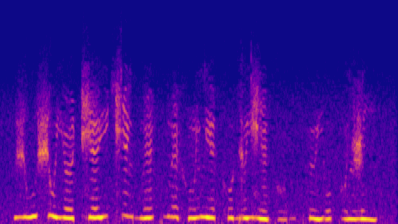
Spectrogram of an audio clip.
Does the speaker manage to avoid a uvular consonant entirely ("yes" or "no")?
yes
